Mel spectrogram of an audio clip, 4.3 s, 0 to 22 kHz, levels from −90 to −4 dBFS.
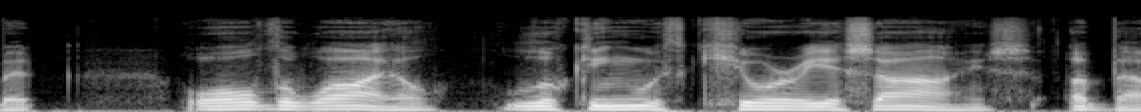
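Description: No technical faults can be heard anywhere in this recording.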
